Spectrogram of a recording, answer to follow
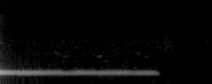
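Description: A woman's voice holding one long, steady hummed tone that fades away and stops about three-quarters of the way through.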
